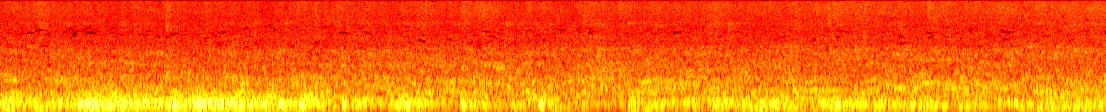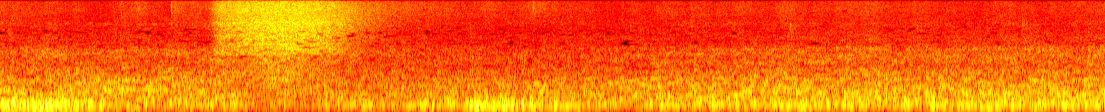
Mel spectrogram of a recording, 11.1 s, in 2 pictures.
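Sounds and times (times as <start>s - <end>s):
diesel locomotive rumble: 0.0s - 11.0s
heavy rain pouring: 0.0s - 11.0s
sudden loud hiss: 6.6s - 7.6s.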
